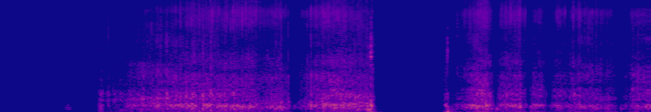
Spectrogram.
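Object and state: Foam microphone cover being scratched.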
